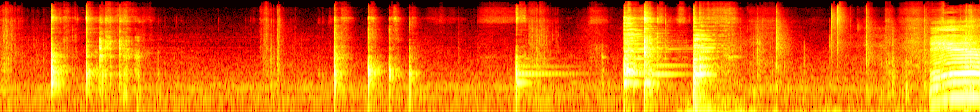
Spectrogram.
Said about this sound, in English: Gonna get these into our bag. So we'll just spoon our mix in.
